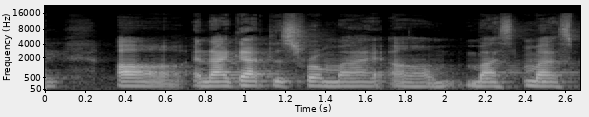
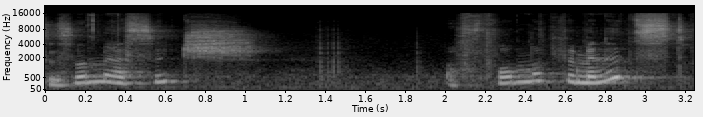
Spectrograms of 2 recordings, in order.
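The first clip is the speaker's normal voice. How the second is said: teasing aside; 9 semitones higher, 7 dB quieter than usual. Acted. A pointed aside to feminists.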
